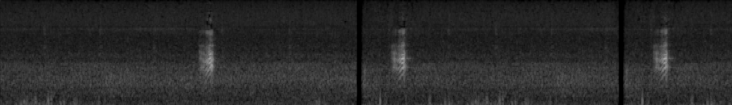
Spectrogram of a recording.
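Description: A crested ibis gives three harsh, hoarse single calls, one roughly every three seconds, over a steady low rumble.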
